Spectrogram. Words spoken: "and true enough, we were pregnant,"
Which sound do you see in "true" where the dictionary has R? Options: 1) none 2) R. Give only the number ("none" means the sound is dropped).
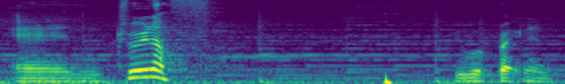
2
